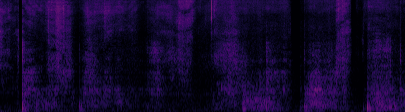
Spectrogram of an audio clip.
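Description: Long natural fingernails slowly scratch and rub across a solid, light wooden tabletop. The result is quiet, bright, raspy strokes with an airy hiss, each stroke swelling and fading with little low end.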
